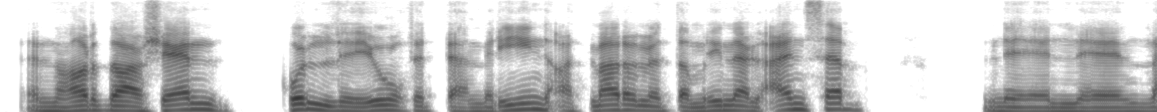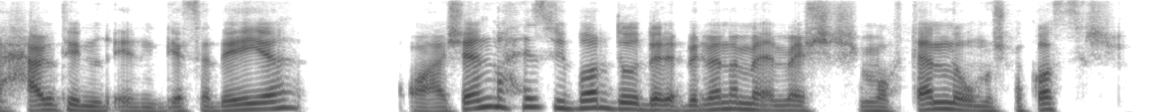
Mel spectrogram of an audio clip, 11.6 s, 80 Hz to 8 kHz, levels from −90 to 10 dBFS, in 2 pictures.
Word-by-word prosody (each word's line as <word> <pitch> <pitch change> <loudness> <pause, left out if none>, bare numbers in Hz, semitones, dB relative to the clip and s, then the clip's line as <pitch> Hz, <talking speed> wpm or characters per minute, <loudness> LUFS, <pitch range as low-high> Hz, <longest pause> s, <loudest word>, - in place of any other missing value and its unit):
النهاردة، 125 +4 +3
عشان 140 +5 +3 0.3
كل 150 -5 +3
يوم 125 +4 +1
في 120 - -4
التمرين 120 +9 -2
أتمرّن 130 +5 0
التمرينة 120 +3 0
الأنسب 145 +5 0 0.6
ل 110 -1 -3
ل 105 0 -2
لحالتي 140 +5 0
ال 115 -2 -4
الجسديّة، 120 - 0 0.5
وعشان 110 - +2
ما 220 - +3
احسش 220 -1 -3
برضه 185 -2 +2
ب 150 - -6
بإن 135 -1 +1
أنا 170 +2 +1
م 145 -5 0
مش 125 -3 -4
مهتم، 130 - +1
ومش 120 -8 -3
مقصّر؟ - - -4
130 Hz, 135 wpm, -23 LUFS, 110-150 Hz, 0.6 s, النهاردة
